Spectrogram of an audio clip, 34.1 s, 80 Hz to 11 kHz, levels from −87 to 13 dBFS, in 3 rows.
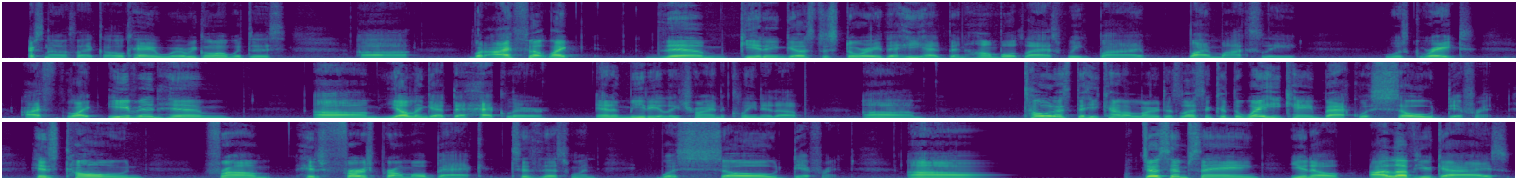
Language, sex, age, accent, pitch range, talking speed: English, male, 20-39, American, 115-140 Hz, 160 wpm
